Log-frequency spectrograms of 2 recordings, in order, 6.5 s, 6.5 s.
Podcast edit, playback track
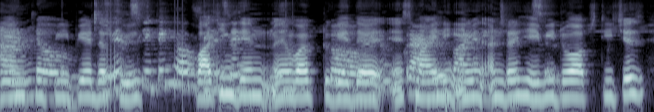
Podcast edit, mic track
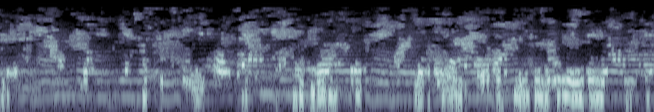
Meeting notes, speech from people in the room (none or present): none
